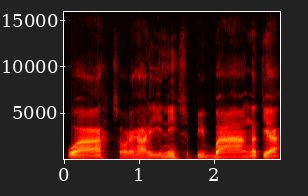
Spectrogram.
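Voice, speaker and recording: A woman's voice: sits low, steady tone, unhurried, dry recording. A woman voicing Boboiboy, a cautious boy who keeps scolding his friends with fussy warnings. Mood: worried. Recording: loud music underneath.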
